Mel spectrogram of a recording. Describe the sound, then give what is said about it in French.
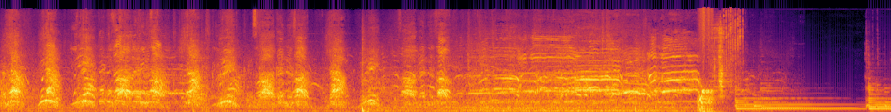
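A large protest crowd on Tahrir Square chants hostile slogans against Mubarak in chorus. Loud rhythmic shouted bursts repeat in a steady beat, then merge into a sustained swelling roar of many voices. “Ils sont aussi les premiers à lancer des chants hostiles à Moubarak que la foule reprend ensuite en chœur.”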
